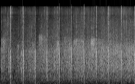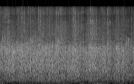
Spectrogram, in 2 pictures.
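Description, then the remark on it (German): A conference audience breaks into an extra round of applause for the event's volunteer helpers, scattered sharp claps at first quickly building into a steady, dense wash of clapping that holds at a strong, even level with no voices. “Ich würde auch gerne ein paar von den Helfern, die super waren dieses Jahr bei dieser Konferenz, und die kriegen jetzt gleich nochmal einen extra Applaus dafür.”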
